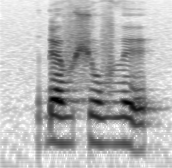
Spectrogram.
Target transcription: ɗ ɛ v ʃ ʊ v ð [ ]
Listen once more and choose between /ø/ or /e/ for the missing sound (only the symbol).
e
